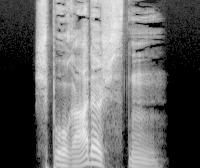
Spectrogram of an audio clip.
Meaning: 1. superlative degree of sporadisch 2. inflection of sporadisch: strong genitive masculine/neuter singular superlative degree
- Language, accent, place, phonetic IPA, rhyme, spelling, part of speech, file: German, Germany, Berlin, [ʃpoˈʁaːdɪʃstn̩], -aːdɪʃstn̩, sporadischsten, adjective, De-sporadischsten.ogg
